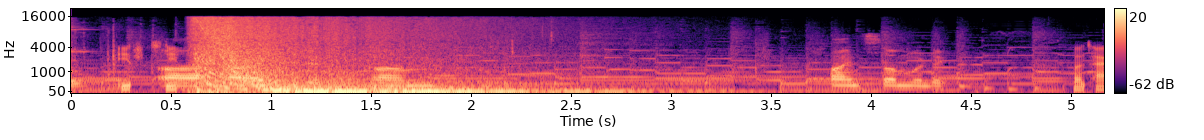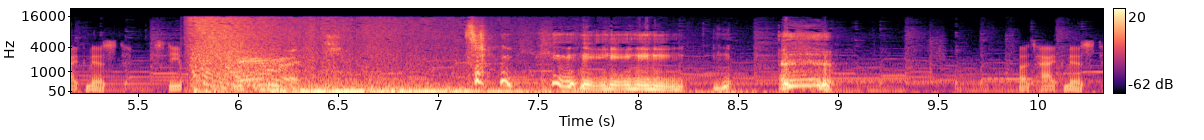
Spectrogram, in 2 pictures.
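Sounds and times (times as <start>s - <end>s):
speech: 0.0s - 1.9s, 3.8s - 9.0s, 9.9s - 10.3s
video game cannon blast with deep rumbling tail: 0.5s - 3.4s, 5.8s - 8.6s
laughter: 7.2s - 9.0s.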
